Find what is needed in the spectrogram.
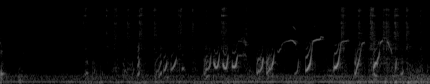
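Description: Guinea pig crying: a rapid series of short, high-pitched squeaks that each rise and fall, starting about a second in and coming several to the second.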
